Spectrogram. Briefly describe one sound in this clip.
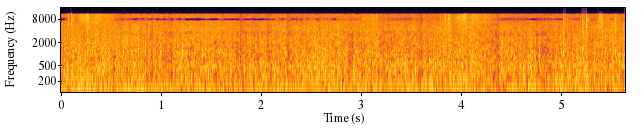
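Wind rushes loudly during a fast fall through the air.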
